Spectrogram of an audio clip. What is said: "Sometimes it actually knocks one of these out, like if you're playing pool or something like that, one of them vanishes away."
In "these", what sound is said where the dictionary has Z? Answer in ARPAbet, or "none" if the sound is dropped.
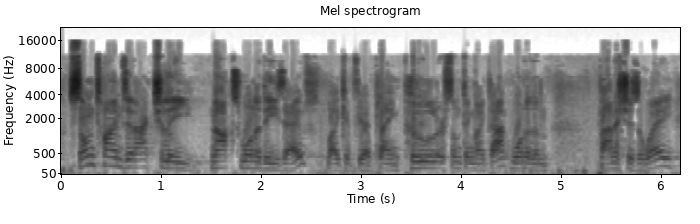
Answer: Z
